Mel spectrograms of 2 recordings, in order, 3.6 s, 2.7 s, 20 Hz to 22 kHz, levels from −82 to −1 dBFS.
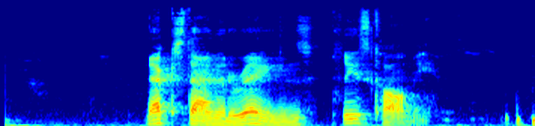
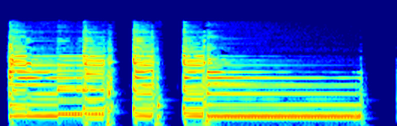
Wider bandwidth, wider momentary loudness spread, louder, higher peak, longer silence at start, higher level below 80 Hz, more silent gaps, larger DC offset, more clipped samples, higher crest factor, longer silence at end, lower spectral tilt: first, 16.5 kHz vs 11.5 kHz; first, 15 LU vs 6 LU; second, -27 LUFS vs -19 LUFS; second, -8 dBFS vs -4 dBFS; about the same, 0.05 s vs 0.05 s; about the same, -56 dBFS vs -56 dBFS; neither; neither; neither; first, 22 dB vs 16 dB; second, 0.05 s vs 0.2 s; first, -5.5 dB/octave vs -2 dB/octave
